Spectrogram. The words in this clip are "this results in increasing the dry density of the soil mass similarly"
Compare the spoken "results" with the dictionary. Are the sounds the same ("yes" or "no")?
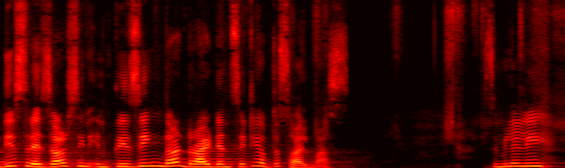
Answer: yes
